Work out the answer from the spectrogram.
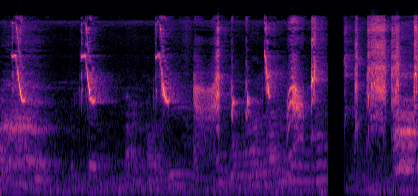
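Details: Long-tailed shrike imitating other birds: three sharp, downward-sliding whistled notes, followed by a run of harsh, scratchy bursts, a brief silence, then more grating notes.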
